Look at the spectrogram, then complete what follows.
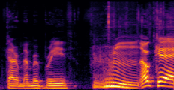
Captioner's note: clears throat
